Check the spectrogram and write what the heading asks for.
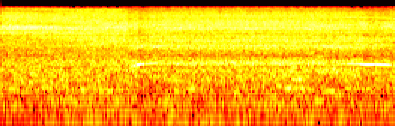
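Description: Candy grabber vending machine running a play over a steady hiss. About two seconds in, a single high tone begins and is held for about three seconds, falling slightly in pitch.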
